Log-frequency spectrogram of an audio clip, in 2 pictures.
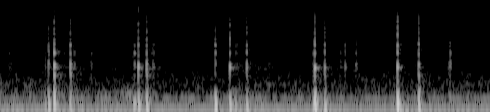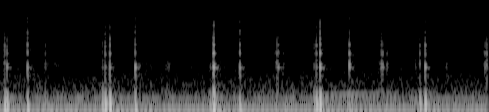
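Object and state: Hardcover notebook, tapped with nails.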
